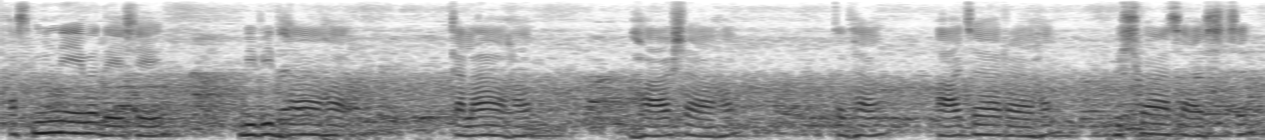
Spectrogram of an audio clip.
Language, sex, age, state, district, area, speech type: Sanskrit, male, 18-30, Kerala, Thrissur, rural, spontaneous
